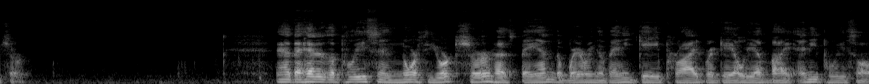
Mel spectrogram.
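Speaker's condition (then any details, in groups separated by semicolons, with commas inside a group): No condition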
